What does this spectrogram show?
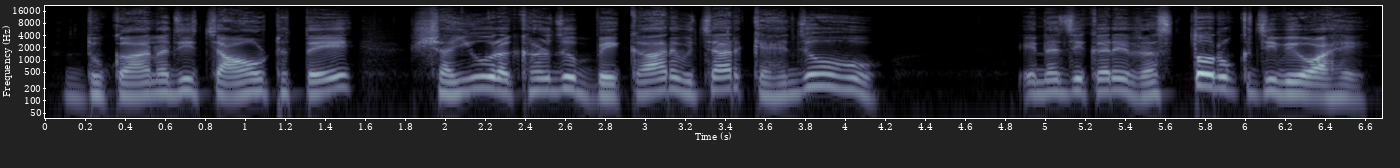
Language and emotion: Sindhi, disgusted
